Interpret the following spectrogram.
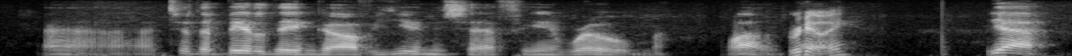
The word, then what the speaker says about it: UNICEF: right unicef yes um no one but no one says u-n-i-c-e-f no one does that everyone pronounces it so yeah unicef uh yes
